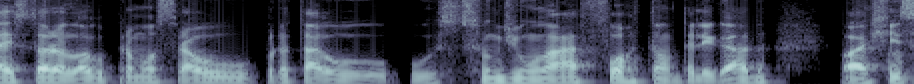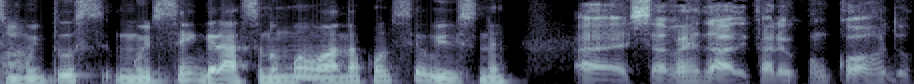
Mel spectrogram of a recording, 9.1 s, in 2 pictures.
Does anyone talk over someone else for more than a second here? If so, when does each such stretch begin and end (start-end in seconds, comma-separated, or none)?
none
